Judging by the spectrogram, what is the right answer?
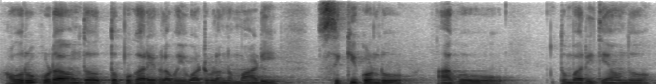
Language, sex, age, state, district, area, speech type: Kannada, male, 18-30, Karnataka, Bangalore Rural, rural, spontaneous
